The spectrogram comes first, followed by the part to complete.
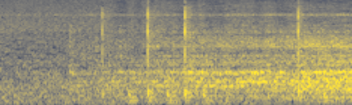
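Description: Motorized skein winder starting up: its motor begins running quietly about half a second in and slowly gets louder, with a faint steady whine and four light clicks.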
